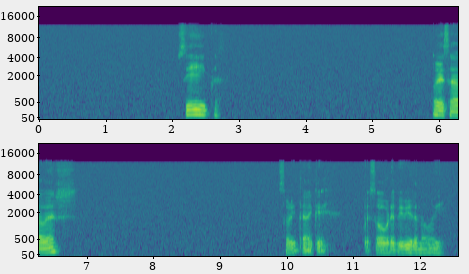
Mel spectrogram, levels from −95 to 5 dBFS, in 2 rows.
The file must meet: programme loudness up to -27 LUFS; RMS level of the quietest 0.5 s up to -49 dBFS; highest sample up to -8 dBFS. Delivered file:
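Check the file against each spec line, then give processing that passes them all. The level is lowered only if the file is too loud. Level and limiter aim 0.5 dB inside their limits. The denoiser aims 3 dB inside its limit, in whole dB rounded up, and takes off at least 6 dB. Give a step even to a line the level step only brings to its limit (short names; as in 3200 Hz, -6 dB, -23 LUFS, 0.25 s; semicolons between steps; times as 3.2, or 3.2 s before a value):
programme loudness -21.5 LUFS: fail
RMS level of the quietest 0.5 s -44 dBFS: fail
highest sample -2.5 dBFS: fail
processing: gain -6 dB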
